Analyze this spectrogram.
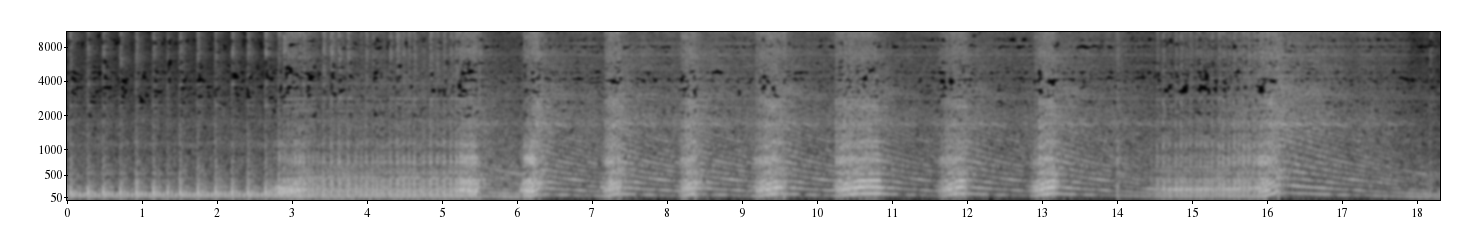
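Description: Two-stroke motorcycle engine breathing through an aftermarket YY Pang exhaust, idling with a rapid popping. It is then revved: one longer rev, a run of about seven short throttle blips about a second apart with the revs falling quickly after each, and a final longer rev before it drops back to idle.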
